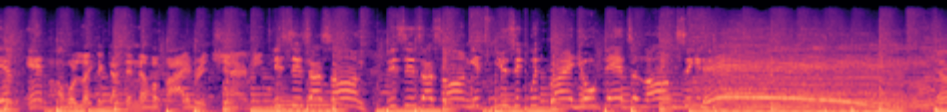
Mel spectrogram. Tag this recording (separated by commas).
Music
